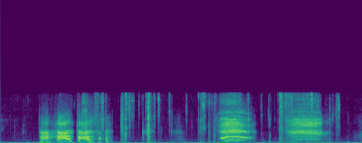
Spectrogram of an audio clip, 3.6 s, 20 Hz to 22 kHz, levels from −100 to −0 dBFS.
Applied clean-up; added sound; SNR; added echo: neural diffusion model UNIVERSE++.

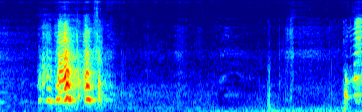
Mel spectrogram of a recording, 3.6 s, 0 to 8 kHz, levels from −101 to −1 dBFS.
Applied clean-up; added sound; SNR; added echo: neural mask model DeepFilterNet 3.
